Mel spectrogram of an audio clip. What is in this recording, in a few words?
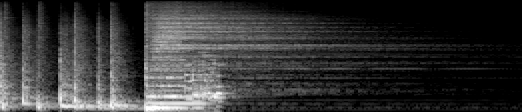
stage complete; when vikings attack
